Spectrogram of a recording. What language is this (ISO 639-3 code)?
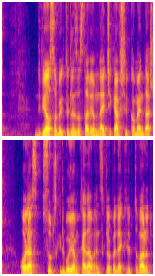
pol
